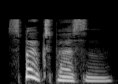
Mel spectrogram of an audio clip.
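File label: "spokesperson", British English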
